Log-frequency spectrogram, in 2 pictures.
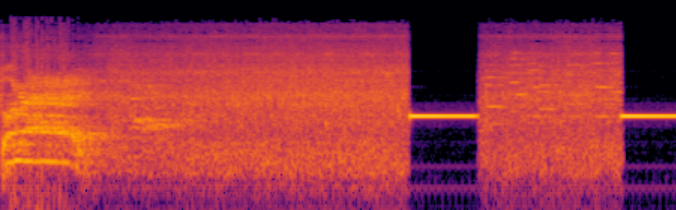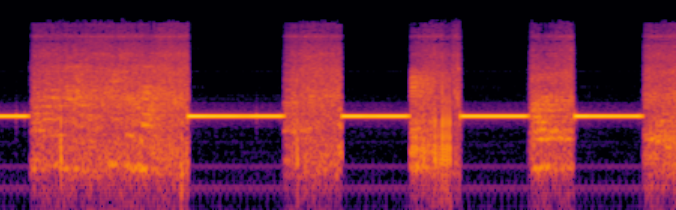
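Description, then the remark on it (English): A steady electronic tone sounds repeatedly, in bursts of varying length broken by short gaps, over harsh noisy bleating-like sounds. It is loud and close. “Those beeps.”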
